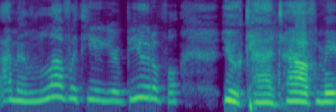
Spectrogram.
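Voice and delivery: woman speaking in a put-on man's voice. Retelling a comedy sketch with a man dressed as a woman: imitating a man's voice in drag. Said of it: "And just like in a man's voice".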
